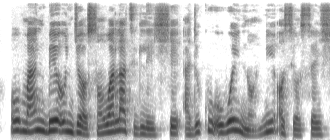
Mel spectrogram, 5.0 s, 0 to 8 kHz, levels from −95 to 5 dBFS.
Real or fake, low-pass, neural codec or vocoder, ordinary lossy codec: real; 7.2 kHz; none; none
